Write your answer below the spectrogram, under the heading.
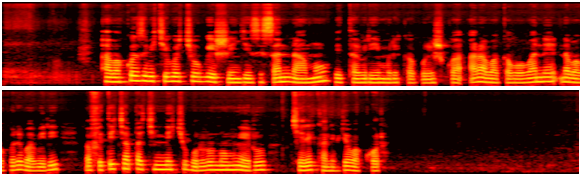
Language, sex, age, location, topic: Kinyarwanda, female, 50+, Kigali, finance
